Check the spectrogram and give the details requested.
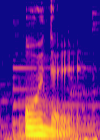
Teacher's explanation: by the end of saying the word 오늘, you should find your tongue right behind your upper teeth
